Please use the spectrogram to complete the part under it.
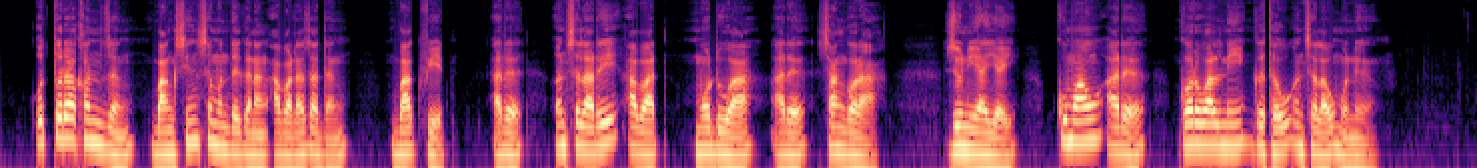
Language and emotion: Bodo, neutral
